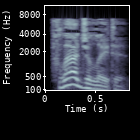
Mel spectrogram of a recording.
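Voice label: "flagellated", British English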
